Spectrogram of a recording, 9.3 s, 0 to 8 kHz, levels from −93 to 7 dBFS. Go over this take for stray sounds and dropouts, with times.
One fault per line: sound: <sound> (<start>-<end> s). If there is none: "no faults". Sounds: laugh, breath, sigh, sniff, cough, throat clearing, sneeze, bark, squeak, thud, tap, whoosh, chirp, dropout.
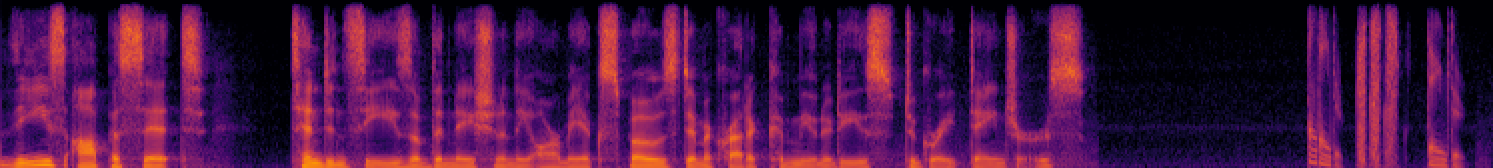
sound: chirp (8.2-9.2 s)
